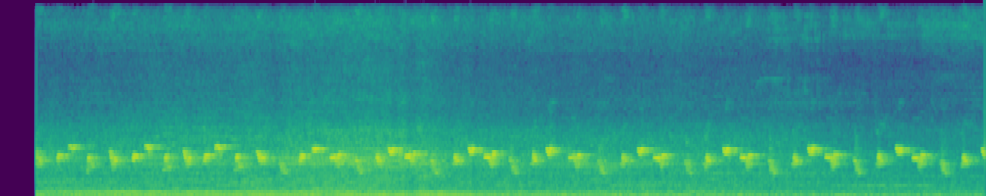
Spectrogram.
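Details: Sooty-headed bulbul calling a rival: rapid series of bright, chirpy two-part notes, rising then dropping, repeated steadily for about ten seconds with a faint low hum underneath.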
